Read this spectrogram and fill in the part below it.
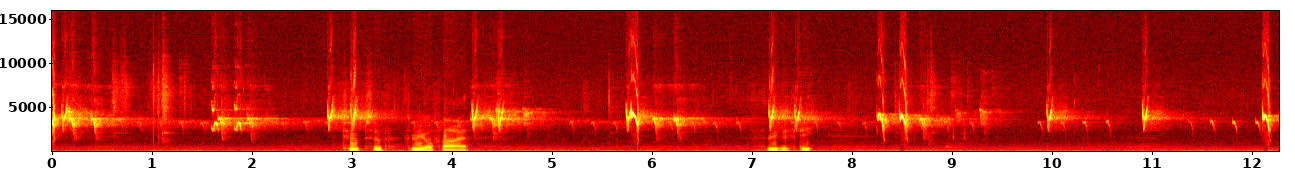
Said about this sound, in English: And there's a wild bird. A wild bird at least flew over. And it's calling from the distance.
